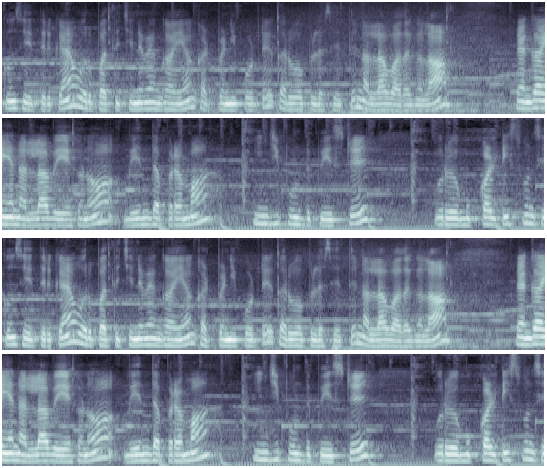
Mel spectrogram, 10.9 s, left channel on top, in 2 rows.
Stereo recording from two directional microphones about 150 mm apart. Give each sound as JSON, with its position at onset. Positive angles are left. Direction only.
{"t": 0.0, "sound": "speech", "side_deg": -25}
